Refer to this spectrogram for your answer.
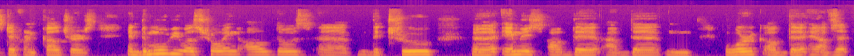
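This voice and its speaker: A man from Afghanistan, a former interpreter, speaking haltingly with many fillers and restarts. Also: fairly high pitch, a little mellow, rough recording.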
